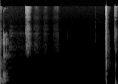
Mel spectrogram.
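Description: Near silence: the tail of a spoken word ends at the start, followed by one brief soft hiss about half a second in, then nothing.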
